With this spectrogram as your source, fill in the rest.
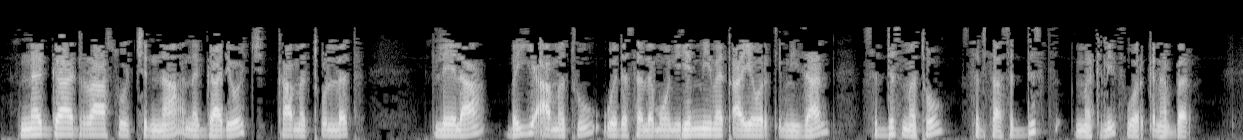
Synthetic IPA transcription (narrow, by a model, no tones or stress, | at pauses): nəɡad̪ɾaso̞t͡ʃːɨnːa̰nəɡad̪ewo̞t͡ʃːkʰamət̪ʼulːət̪ | le̞la | bəjːɛʔa̰mət̪ʰuwɔd̪əsələmo̞njɛmːimət̪ʼajɛwɔɾkʼmizan | sɨd̪ːɨst̪mət̪ʰo̞ | sɨd̪sasɨd̪ːɨst̪məklit̪wɔɾkʼnəbːəɾ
